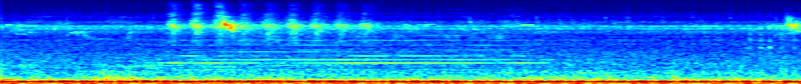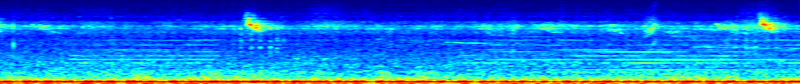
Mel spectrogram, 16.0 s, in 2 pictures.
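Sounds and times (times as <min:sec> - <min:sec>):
faint high hum: 0:00.0 - 0:16.0
low rumble: 0:00.0 - 0:16.0
small bird chirping: 0:06.1 - 0:08.6, 0:10.4 - 0:11.0.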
